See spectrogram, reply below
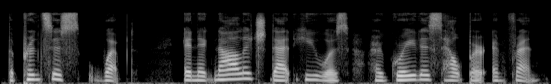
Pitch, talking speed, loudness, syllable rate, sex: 200 Hz, 140 wpm, -19 LUFS, 4.3 syllables/s, female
